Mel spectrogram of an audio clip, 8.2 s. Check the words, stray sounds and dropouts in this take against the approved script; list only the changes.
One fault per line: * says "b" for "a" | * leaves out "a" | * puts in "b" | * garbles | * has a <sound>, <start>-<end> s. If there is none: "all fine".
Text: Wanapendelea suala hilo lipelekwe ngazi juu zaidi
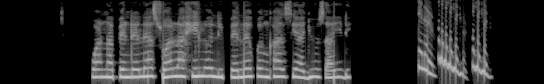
* puts in "ya"
* has a chirp, 6.3-7.4 s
